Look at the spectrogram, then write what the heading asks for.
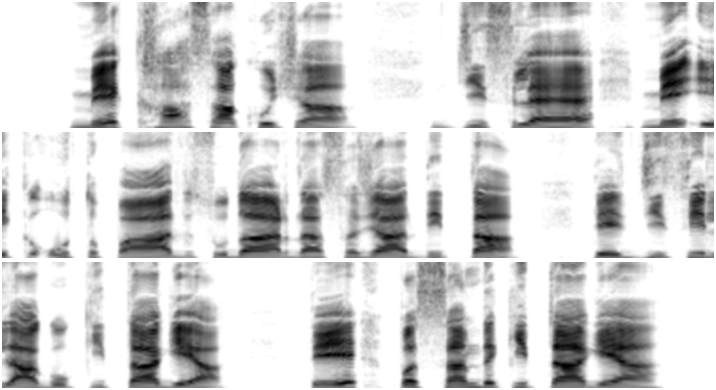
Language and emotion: Dogri, happy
